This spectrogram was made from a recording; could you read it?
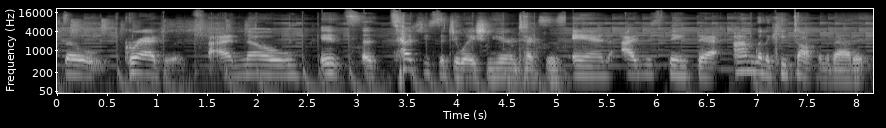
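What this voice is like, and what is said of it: Hoarse, nearly lost voice. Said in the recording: “As you can hear, my voice is almost out”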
